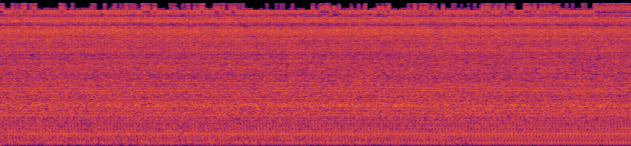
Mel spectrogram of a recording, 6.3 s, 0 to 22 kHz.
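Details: Westinghouse 7,000-watt generator after carburetor cleaning, carrying 3000-watt load: even, constant engine note, no hunting, misfires or knocks. Multimeter confirms around 60 Hz target; Kill-A-Watt meter jumps to 75–80 Hz.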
